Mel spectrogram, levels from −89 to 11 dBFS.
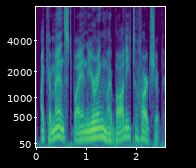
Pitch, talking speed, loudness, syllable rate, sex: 120 Hz, 185 wpm, -16 LUFS, 5.8 syllables/s, male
